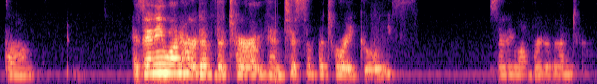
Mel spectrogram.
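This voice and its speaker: A woman speaks in a somewhat high-pitched voice as the facilitator of a group discussion. She sounds conversational, asking questions and drawing others in to answer. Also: steady tone, moderate pace, vocal fry, rough recording. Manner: questioning, inviting responses.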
